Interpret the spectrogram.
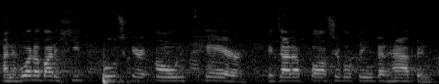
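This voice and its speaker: A man's voice: a little high, fairly even intonation, a little fast, a bit bright. A man hosting a live stream from a trade-show floor, reading viewer comments aloud and echoing his guests' answers in an upbeat way. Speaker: livestream host.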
